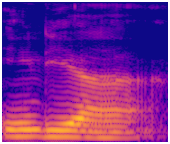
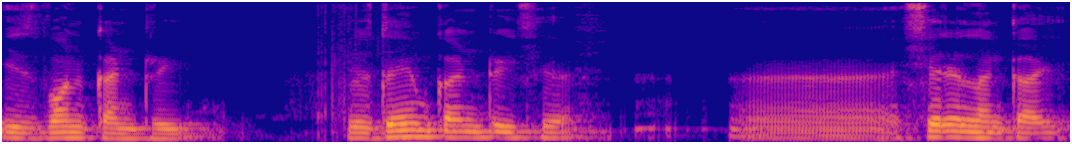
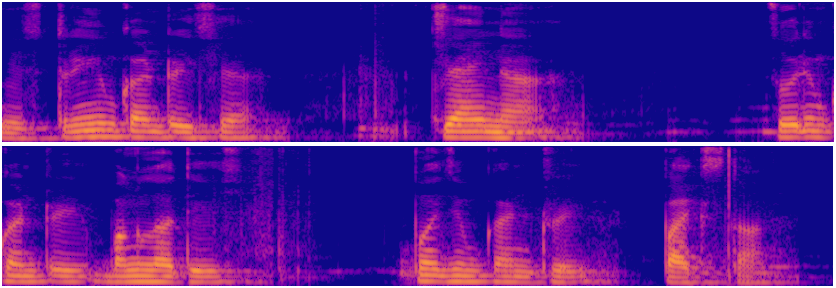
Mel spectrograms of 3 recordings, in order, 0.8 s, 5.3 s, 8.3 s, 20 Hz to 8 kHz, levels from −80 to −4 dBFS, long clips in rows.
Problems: none marked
